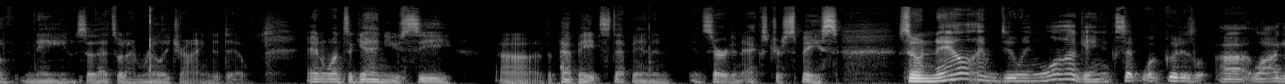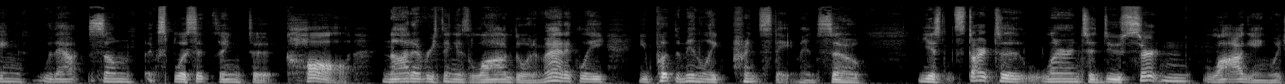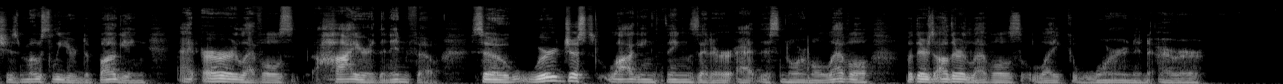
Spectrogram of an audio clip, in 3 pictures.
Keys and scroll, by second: 23.4 ctrl+super+Left.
